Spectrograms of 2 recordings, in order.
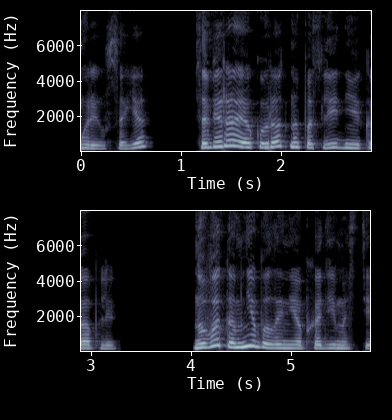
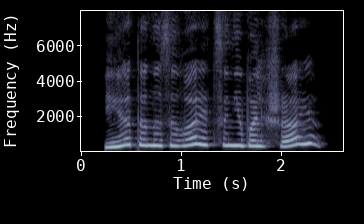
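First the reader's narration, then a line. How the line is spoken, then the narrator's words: Shocked exclamation. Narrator (Russian): воскликнула шокированная Май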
